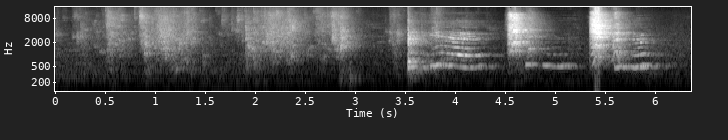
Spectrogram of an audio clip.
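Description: Water poured from a mug splashing over a baby's head into a plastic baby tub, then a squeezed rubber duck squeaking about three times in the second half.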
